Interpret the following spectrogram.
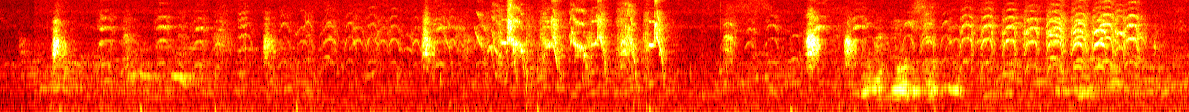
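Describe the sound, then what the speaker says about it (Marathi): Many birds call and chatter in a quiet forest near Baronda Devi Mandir in Virar, some honking squawks standing out among softer, scattered chirps at varying distances. "त्यांचा आवाज ऐकत आम्ही इथे मस्तपैकी शांतता अनुभवतोय आणि पक्ष्यांचा आवाज"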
